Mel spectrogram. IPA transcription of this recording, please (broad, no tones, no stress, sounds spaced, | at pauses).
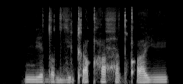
nʲ e d ɔ d zʲ e kʼ ɘ qʰ ɨ ħ ɘ d qʼ ɪ j i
